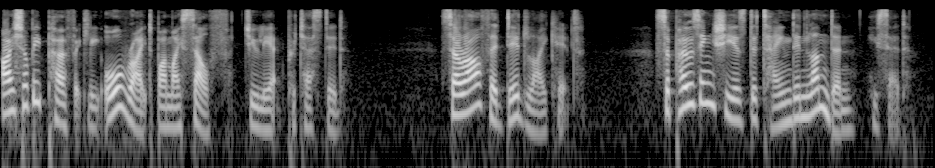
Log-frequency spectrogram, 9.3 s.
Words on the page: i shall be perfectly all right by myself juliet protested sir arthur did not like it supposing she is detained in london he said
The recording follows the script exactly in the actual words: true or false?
false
